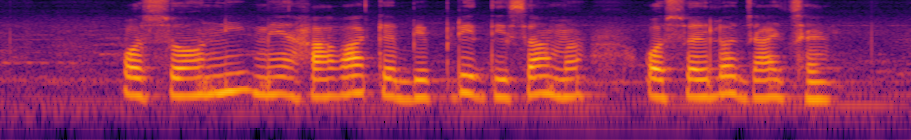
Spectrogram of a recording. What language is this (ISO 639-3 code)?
mai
